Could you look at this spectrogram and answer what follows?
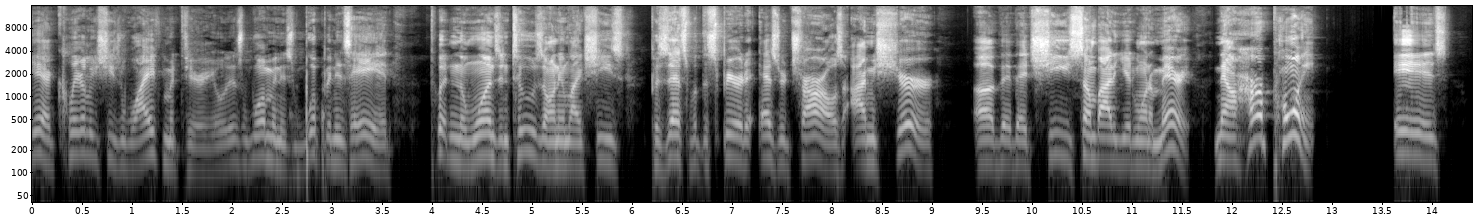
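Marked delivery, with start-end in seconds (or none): none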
